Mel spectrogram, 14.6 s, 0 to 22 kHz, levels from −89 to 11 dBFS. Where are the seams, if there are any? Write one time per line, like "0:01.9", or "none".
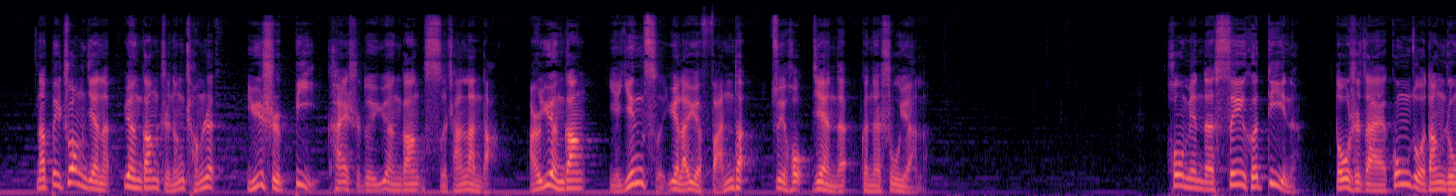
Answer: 0:08.1
0:13.3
